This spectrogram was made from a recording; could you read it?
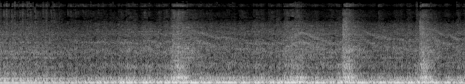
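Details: Ducati 848 V-twin just after a fuel filter change: a deep, lumpy twin rumble holding steady with no stumbles or cutting out; starts and idles fine, normal idle.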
